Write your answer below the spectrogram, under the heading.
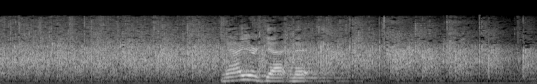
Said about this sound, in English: Hallelujah. Give it up to the Lord, please. Give him a thanks clap.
